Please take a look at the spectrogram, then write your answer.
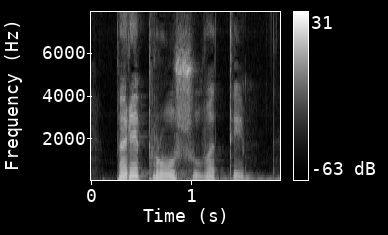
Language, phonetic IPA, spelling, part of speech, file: Ukrainian, [pereˈprɔʃʊʋɐte], перепрошувати, verb, Uk-перепрошувати.ogg
- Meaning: to apologize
